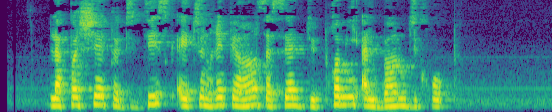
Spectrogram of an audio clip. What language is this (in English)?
French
